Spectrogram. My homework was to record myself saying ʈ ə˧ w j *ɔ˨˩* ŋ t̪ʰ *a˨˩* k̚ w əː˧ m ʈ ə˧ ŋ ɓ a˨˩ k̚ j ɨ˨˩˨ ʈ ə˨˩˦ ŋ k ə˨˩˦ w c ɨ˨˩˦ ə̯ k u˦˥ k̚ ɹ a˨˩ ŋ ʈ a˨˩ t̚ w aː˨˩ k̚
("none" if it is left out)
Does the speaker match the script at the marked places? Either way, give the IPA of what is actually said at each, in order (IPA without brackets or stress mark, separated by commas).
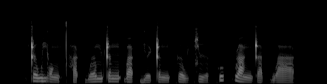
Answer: ɔ˨˩, a˨˩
